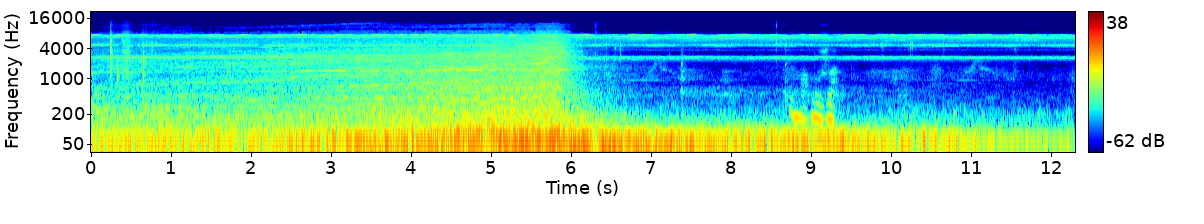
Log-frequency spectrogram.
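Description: A steady chorus of night insects, crickets among them, chirring in the brush. A rushing noise swells over about five seconds, then cuts off suddenly about halfway through, leaving the insects alone.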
